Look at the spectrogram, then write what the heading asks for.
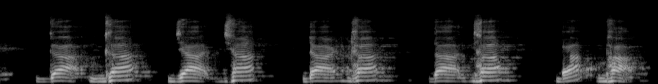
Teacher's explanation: సమృత కంఠం చేత ఉచ్చరించబడతాయి, నాదంతో యుక్తమై ఉన్నాయి, ఇంకా ఘోషవంతమైనవి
